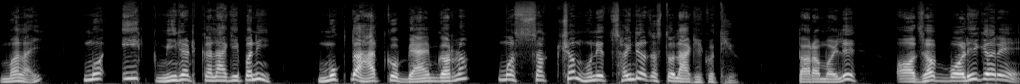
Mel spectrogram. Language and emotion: Nepali, surprised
